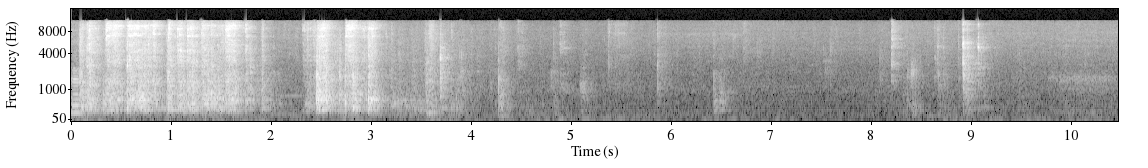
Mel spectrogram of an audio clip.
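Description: Metal cutlery rattling and clinking as a fork is fetched, densest for the first two seconds with another burst just after, then a few scattered clinks of utensils and pots.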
